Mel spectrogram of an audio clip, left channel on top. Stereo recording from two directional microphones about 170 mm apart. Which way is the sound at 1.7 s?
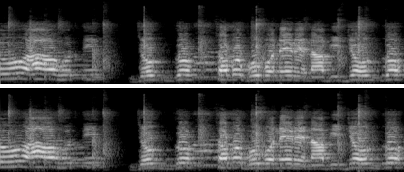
5° right (ahead or behind).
